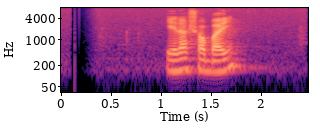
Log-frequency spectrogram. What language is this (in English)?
Bangla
